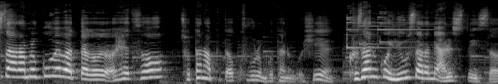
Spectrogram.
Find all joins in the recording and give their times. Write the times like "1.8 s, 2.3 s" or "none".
1.7 s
